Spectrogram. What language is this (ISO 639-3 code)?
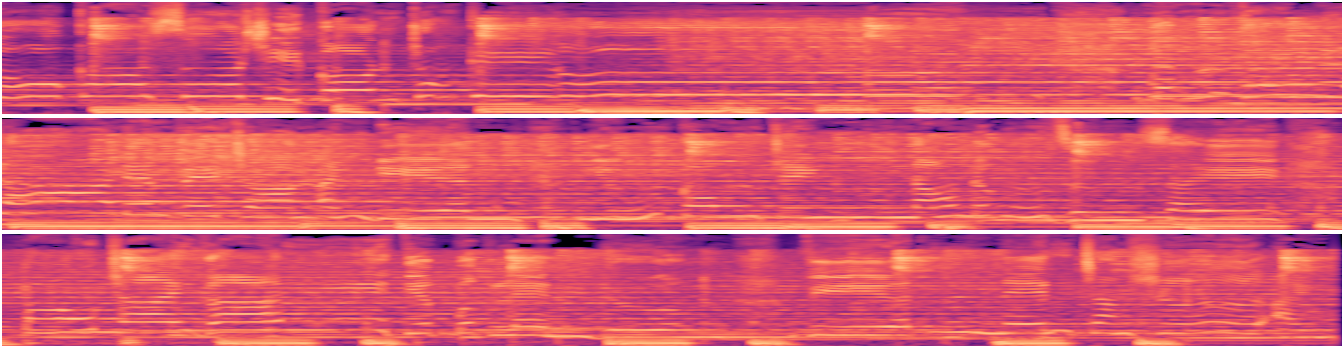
vie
